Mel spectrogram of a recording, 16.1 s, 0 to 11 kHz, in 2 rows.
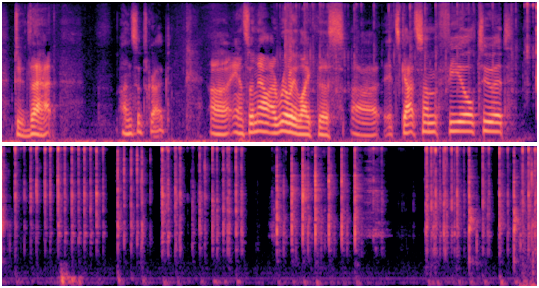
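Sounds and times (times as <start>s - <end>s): mechanical keyboard typing: 4.1s - 13.8s, 14.4s - 16.0s.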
